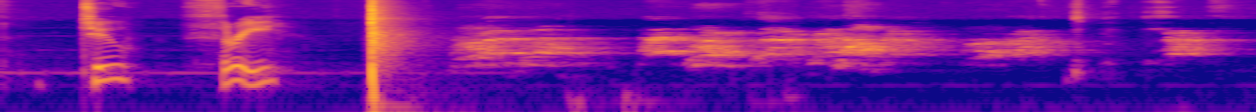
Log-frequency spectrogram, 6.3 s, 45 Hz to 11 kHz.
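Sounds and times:
speech: 0.4 - 1.5
hand clap: 1.8 - 2.2
dogs barking: 2.2 - 6.2.

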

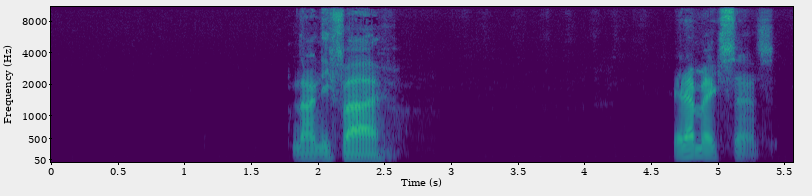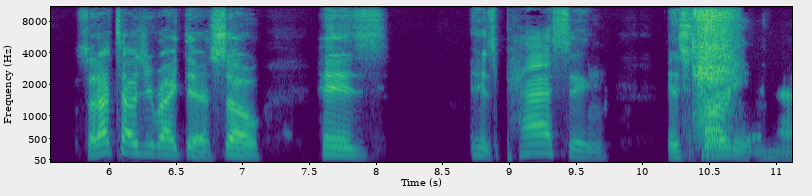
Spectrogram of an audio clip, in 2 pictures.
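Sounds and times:
speech: 1.8 - 2.6, 4.7 - 8.1, 8.7 - 11.1
loud sneeze with harsh breathy blast: 10.2 - 10.8.

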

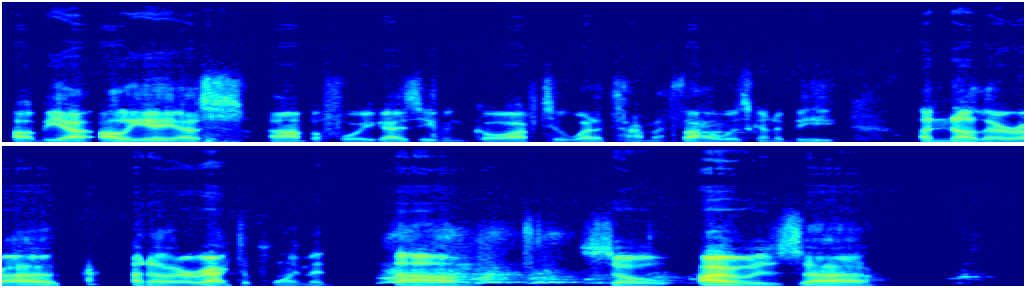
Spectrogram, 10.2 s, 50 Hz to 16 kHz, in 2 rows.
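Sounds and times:
speech: 0.1 - 9.6
dog barking: 3.4 - 3.7, 7.0 - 8.8.

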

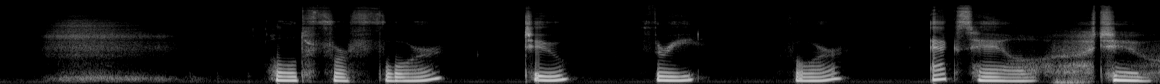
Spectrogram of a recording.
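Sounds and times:
slow deep inhale through the nose: 0.4 - 2.0
speech: 2.8 - 4.5, 5.3 - 5.8, 6.4 - 7.0, 8.0 - 8.5, 9.3 - 11.5.

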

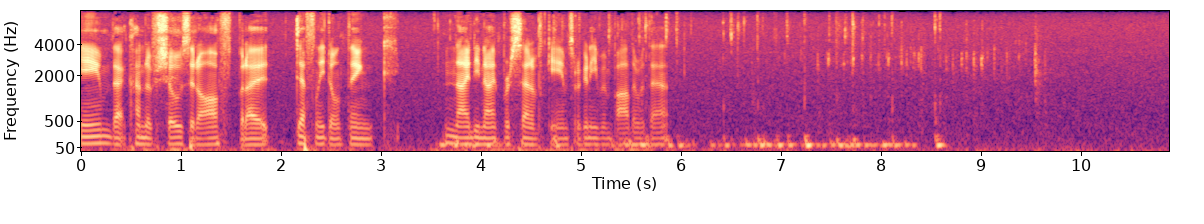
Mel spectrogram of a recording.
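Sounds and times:
speech: 0.0 - 6.1
typing on a computer keyboard: 4.6 - 9.7.

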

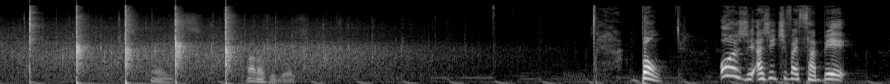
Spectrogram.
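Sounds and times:
studio audience clapping: 0.0 - 5.8
speech: 1.5 - 3.2, 6.4 - 8.5.

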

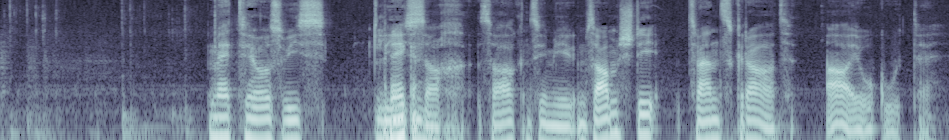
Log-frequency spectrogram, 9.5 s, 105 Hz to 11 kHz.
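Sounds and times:
plastic computer keyboard typing: 0.0 - 2.3
speech: 2.1 - 9.4.

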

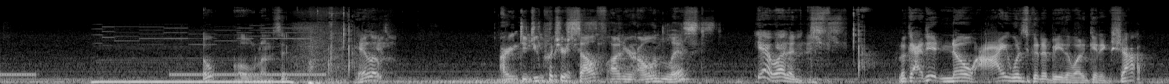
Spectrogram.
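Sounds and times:
outgoing phone call electronic ringing tone: 0.0 - 3.3
speech: 2.0 - 2.2, 2.8 - 4.0, 5.0 - 8.4, 9.0 - 11.6.

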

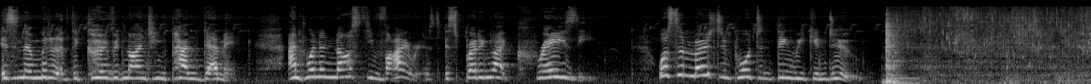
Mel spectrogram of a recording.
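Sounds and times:
speech: 0.0 - 6.0, 6.6 - 8.7
water running from a tap into a sink: 8.8 - 10.8.

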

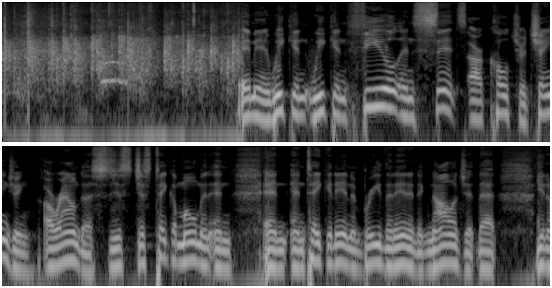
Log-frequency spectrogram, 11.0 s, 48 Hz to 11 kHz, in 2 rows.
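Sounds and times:
congregation applauding: 0.0 - 2.4
speech: 2.4 - 10.9.

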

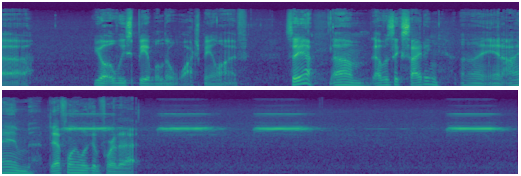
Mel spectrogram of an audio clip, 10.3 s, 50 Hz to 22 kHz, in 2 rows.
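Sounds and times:
speech: 0.9 - 6.6
fire alarm blaring high piercing tones: 5.7 - 10.3.

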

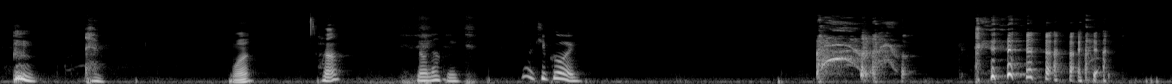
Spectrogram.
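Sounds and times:
person coughing with a raspy wheeze: 0.1 - 1.1, 8.2 - 9.2, 10.8 - 11.2
speech: 2.4 - 2.6, 3.2 - 3.5, 4.2 - 5.9.

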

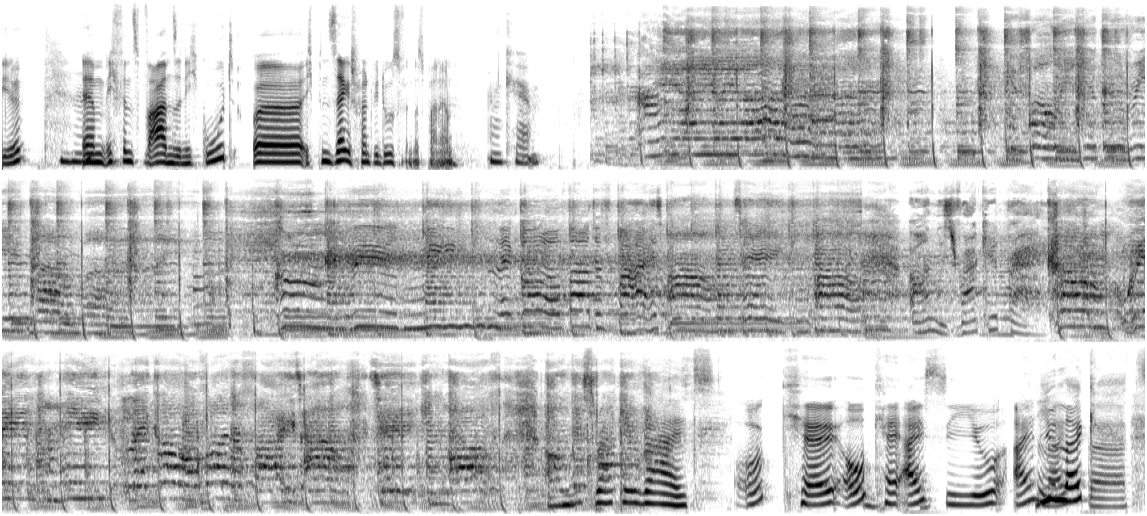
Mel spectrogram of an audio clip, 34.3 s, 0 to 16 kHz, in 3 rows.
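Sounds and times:
speech: 0.0 - 6.2, 28.8 - 34.2
K-pop song with sung vocals and full-band production: 5.9 - 30.4, 33.0 - 34.2.

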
